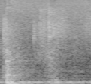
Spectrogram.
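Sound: elevator door opening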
